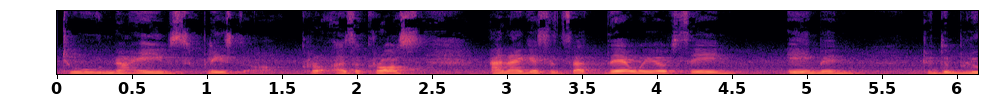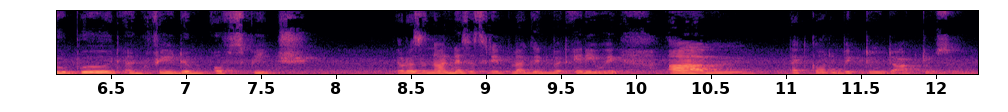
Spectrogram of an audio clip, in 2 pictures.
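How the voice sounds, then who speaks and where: Wry stand-up comic woman in her forties. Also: medium pitch. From India. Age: 40s. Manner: wry, sarcastic asides. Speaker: stand-up comedian. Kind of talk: stand-up comedy set. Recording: echoey room with faint background noise.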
